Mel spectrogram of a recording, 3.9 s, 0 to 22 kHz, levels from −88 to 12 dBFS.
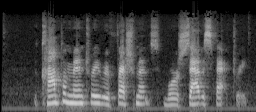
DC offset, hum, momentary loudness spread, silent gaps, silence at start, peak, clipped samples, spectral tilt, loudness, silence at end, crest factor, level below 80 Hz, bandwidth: under 0.1%; none; 11 LU; none; 0.5 s; 0 dBFS; under 0.1%; -2.5 dB/octave; -13 LUFS; 0.15 s; 14 dB; -56 dBFS; 14.5 kHz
